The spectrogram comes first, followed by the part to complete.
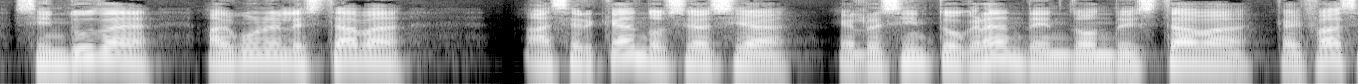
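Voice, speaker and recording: A man's voice: on the high side, a little mellow, clean tone. A man preaching a sermon, speaking earnestly and emphatically, asking his listeners direct questions.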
